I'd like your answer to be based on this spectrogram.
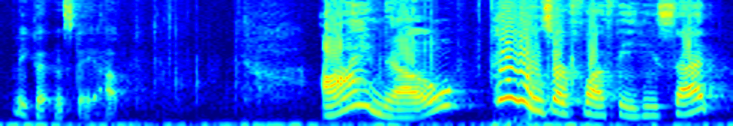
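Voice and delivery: lively, expressive storybook reading; animated read-aloud for kids; reading to children. A narrator's reading. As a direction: read it aloud for little listeners. Teacher reads picture book aloud.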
